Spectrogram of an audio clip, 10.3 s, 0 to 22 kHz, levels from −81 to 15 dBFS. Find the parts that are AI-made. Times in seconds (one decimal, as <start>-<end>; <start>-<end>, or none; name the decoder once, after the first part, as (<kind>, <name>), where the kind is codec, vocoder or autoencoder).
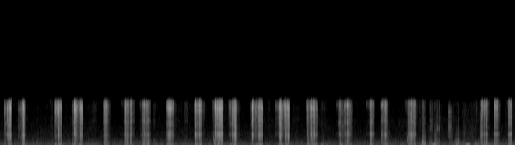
5.2-8.8 (autoencoder, DAC-VAE)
